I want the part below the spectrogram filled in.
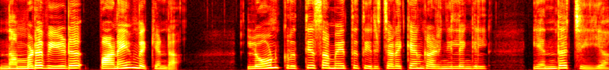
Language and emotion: Malayalam, fearful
